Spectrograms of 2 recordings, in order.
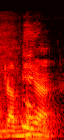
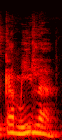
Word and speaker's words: Kamila: They always call her Kama. And she goes, "Papy, I always get my name wrong." And I go, "Cuz I guess there they say Bea and they say Kama." But she goes, "But it's Camila."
